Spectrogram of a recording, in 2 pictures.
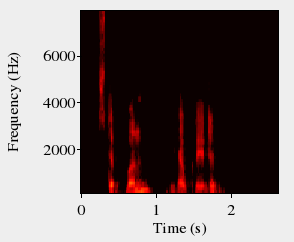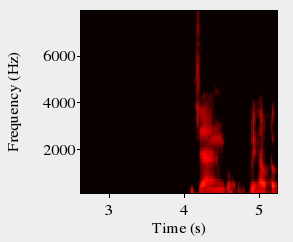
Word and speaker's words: Django: and mod okay perfect now activities required for application what did we do today step one we have created Jango we have to pronounce it as Django should not pronounce it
